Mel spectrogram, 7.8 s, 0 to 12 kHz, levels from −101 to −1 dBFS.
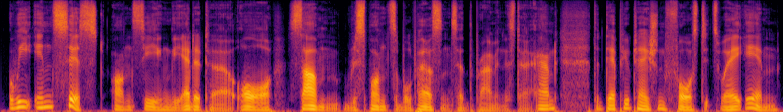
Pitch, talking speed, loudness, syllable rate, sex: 95 Hz, 160 wpm, -22 LUFS, 5.0 syllables/s, male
